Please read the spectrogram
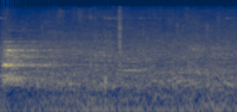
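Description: A dog barks once, a single short, loud bark right at the start, over the murmur of people talking in the hall.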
